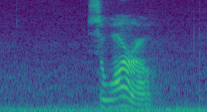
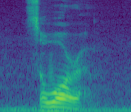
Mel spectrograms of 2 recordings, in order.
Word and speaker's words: Saguaro: Alright, so I brought up the pronunciation. Saguaro. Saguaro. Saguaro.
